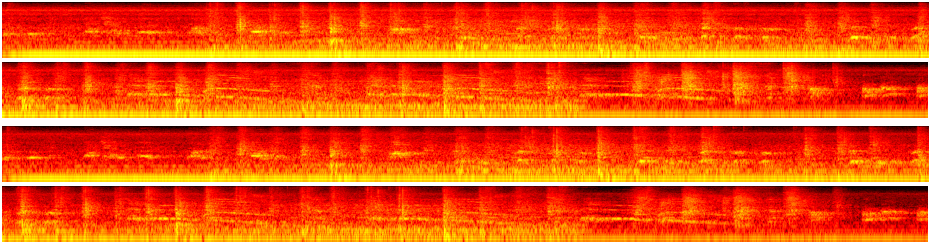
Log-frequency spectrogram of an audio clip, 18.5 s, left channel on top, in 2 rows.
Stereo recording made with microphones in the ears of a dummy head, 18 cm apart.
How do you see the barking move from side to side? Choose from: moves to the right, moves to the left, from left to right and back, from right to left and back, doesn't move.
moves to the left.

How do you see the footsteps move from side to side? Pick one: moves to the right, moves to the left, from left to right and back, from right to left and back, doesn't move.
from left to right and back.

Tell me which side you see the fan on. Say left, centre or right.
left.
